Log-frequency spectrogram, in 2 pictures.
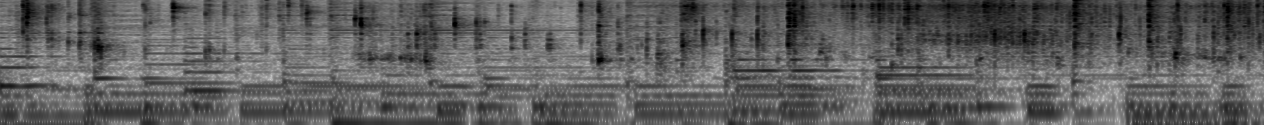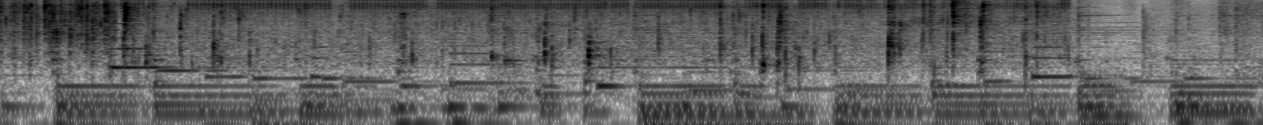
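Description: Background music, with the faint sizzle of eggs frying in oil in a small rectangular tamagoyaki pan underneath it.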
